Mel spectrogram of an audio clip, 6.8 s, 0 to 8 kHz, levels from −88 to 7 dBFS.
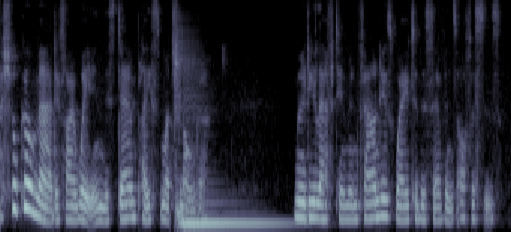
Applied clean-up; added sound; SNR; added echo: none; Guitar; 8 dB; none.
